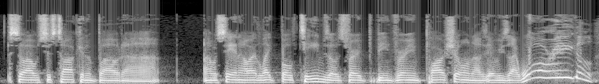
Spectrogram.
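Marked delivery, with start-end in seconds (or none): 6.5-7.4 high mock stadium chant; imitating screaming football fans. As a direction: yell it like rowdy college fans. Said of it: "and screaming".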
